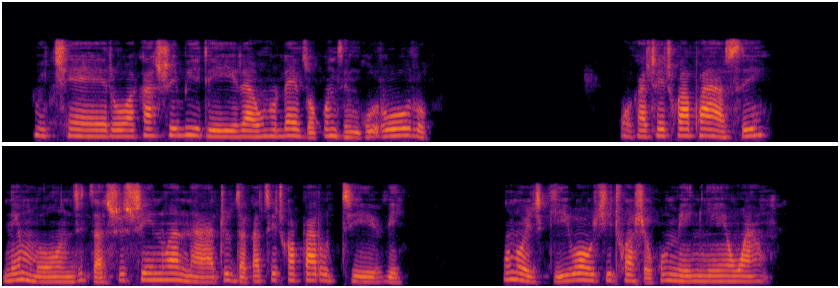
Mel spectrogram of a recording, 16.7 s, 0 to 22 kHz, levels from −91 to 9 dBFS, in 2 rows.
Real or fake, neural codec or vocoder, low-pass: fake; codec, 16 kHz, 4.8 kbps, FACodec; 7.2 kHz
